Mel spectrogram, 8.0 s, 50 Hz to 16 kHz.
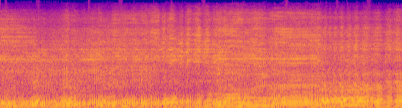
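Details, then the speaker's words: Honda CRF150R four-stroke after a head rebuild for a broken valve: uneven, clanky, stumbling running that won't settle into an idle. The owners suspect the auto decompression is staying open when it shouldn't and may need adjusting; the carb also needs cleaning; unconfirmed. "It sounds really clanky. It's the auto decompression. That's what it is. No, but it shouldn't stay open like that."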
